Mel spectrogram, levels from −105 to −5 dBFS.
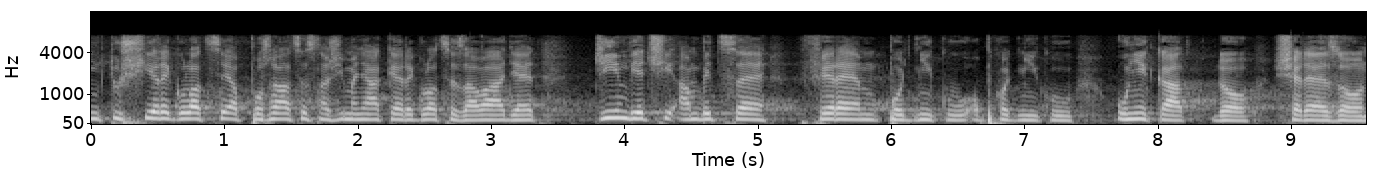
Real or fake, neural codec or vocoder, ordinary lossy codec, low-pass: fake; codec, 16 kHz, 16 kbps, FunCodec, trained on Chinese and English, 50 frames a second; AAC, 64 kbps; 7.2 kHz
